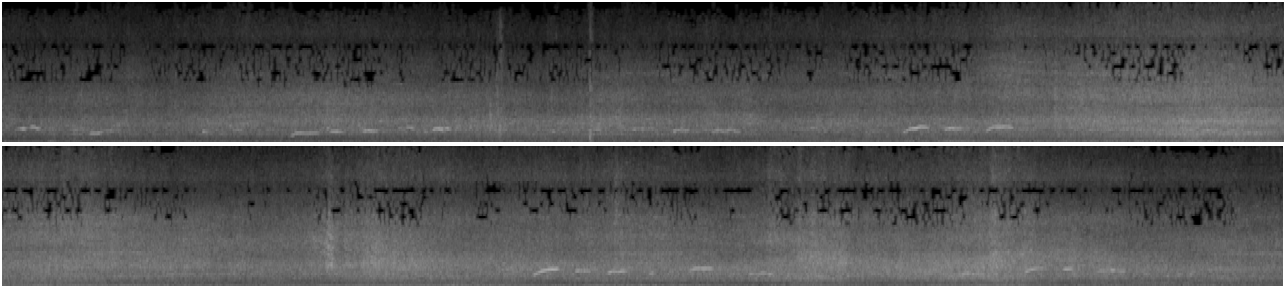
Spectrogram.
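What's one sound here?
Cars hiss past on a wet road.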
